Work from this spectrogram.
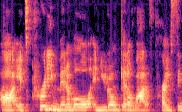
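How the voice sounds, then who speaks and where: A woman talks at a fairly quick pace with a Chicago accent. Her fairly low voice has a bright, sharp tone. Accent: Chicago accent, self-described as horrible. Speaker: handbag YouTuber. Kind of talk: casual vlog reveal. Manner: casual, filler-heavy.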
